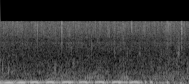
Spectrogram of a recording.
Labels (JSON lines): {"label": "biophony", "recorder": "SoundTrap 300"}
